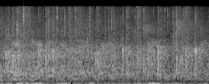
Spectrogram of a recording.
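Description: Live audience applause, a dense crowd clapping loudly and steadily for the whole stretch, with no pause or break in the wash of claps.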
